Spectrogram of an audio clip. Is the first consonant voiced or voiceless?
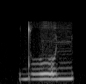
voiced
